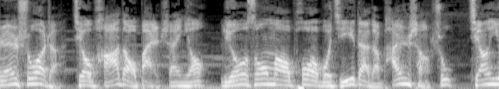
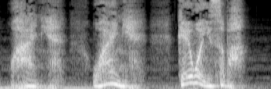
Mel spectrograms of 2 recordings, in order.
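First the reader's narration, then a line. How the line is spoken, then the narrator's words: Panting heavily. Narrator (Chinese): 刘松茂嘴里喘着粗气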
